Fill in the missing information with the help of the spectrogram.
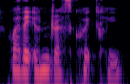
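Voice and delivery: usual speaking voice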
